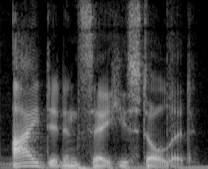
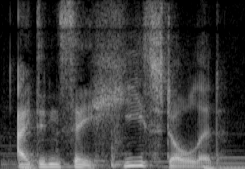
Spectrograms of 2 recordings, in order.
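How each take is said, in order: First: The word 'I' carries the main stress. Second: The word 'he' carries the main stress. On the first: Someone else said it. "emphasizing that it wasn't me who said it" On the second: Someone other than that person did it. "you're not accusing that particular person"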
